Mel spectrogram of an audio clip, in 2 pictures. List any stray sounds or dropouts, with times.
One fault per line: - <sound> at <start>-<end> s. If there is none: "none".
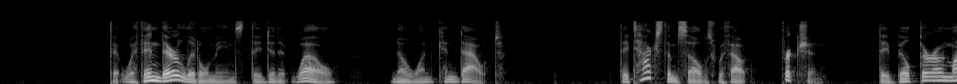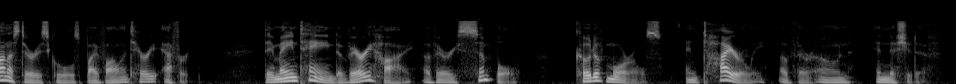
none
